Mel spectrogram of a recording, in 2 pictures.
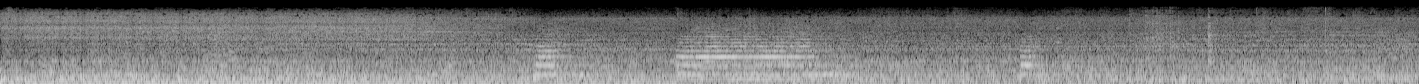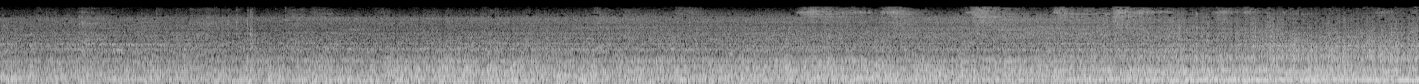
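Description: Express train's coaches running past with a steady rolling noise. A train horn sounds a short blast about five seconds in, then a longer one, and a brief toot about ten seconds in. Near the end the electric banker locomotive pushing at the rear comes by with a steady hum.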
